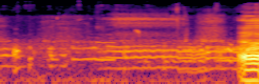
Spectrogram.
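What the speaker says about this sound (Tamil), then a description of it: "இதுதான் இந்த ஹல்பர்ட் கோழின்னு சொல்கிறது" Chickens cluck softly nearby with short, murmuring calls, ending in a louder squawk.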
